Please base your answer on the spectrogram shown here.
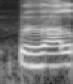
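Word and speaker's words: ذال: অনেকেই বলবেন হুজুর জাল এবং জিম দুটোটাই তো একই উচ্চারণ হয় না, জিমটা শক্ত করে পড়তে হবে আর জালটা নরম করে। পড়ুন। জাল খারা জবর রা। আর জিমটা হবে জিম খারা জবর যা। এটা শক্ত করে, এটা নরম করে।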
